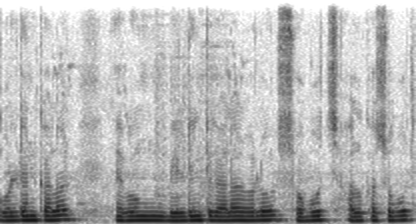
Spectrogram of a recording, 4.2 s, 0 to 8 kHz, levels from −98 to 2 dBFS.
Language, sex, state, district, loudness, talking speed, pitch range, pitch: Bengali, male, West Bengal, Jalpaiguri, -13 LUFS, 145 wpm, 145-155 Hz, 150 Hz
